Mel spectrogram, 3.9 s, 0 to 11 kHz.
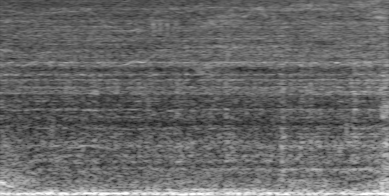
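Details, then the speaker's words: Restored Doll 387/3 model steam engine on its first steam run: steady soft hiss over a kettle-like boiler bubbling from small steam leaks at fittings, which the owner hopes will seal as it warms and swells. "But um yeah, a little bit of a little bit of a steam leak, little bit there, little bit there, a few bits and see how it goes. Cuz sometimes they they leak initially, then as it warms up, everything swells up and it's sort of uh it stops."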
